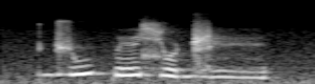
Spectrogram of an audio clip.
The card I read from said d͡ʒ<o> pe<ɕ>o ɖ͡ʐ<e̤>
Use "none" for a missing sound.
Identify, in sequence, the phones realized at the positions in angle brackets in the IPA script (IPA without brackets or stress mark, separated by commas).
u, ɕ, e̤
